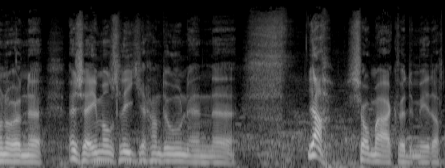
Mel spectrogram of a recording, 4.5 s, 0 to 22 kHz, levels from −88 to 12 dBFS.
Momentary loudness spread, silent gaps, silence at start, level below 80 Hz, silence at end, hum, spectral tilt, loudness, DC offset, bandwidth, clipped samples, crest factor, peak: 14 LU; none; 0 s; -52 dBFS; 0 s; none; -5.5 dB/octave; -24 LUFS; under 0.1%; 17.5 kHz; under 0.1%; 20 dB; -4 dBFS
